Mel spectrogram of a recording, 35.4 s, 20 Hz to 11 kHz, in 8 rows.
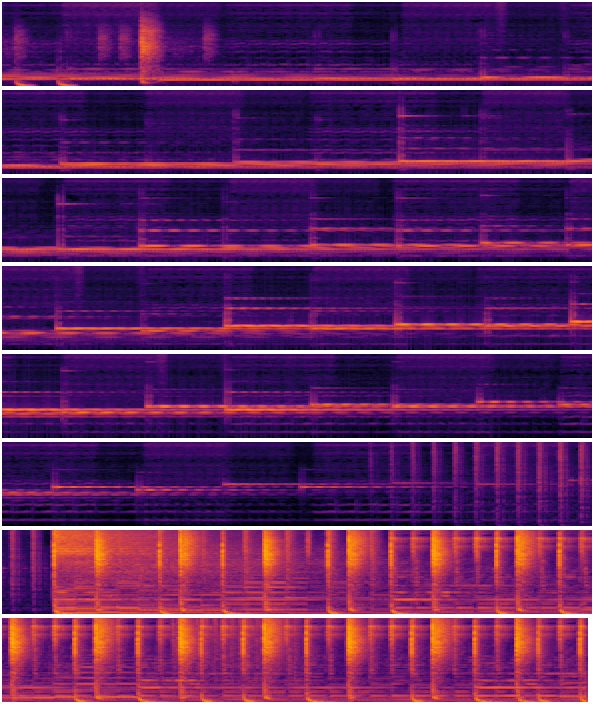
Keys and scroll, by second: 5.8 Delete, 10.9 ctrl+z, 12.6 Escape.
